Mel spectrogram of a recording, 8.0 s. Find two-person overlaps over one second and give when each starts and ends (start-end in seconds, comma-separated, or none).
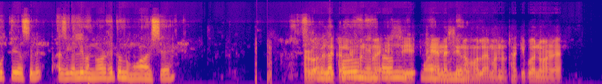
4.2-6.4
